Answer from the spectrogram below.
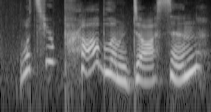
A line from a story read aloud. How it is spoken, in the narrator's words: She asked angrily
